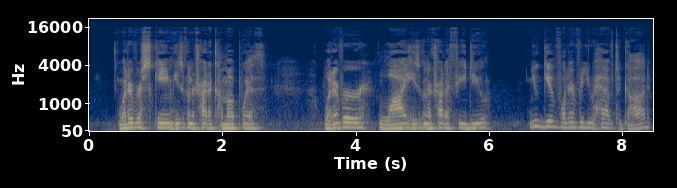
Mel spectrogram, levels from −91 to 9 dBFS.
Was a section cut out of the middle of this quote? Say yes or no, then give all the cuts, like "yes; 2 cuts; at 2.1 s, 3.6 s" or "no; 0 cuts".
no; 0 cuts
